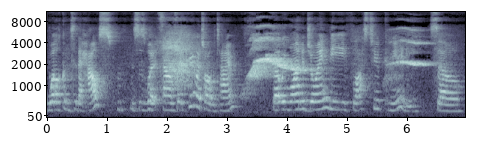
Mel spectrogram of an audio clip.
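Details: Adult woman speaking; normal speech.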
